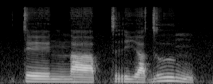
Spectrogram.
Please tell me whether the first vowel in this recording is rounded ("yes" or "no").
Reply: no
